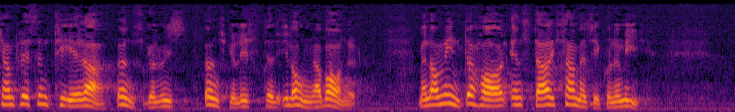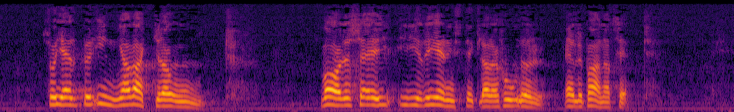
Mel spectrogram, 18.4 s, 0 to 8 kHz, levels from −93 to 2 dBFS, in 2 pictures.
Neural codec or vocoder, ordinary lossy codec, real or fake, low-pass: codec, 16 kHz, 16 kbps, FunCodec, trained on LibriTTS, 50 frames a second; MP3, 32 kbps; fake; 7.2 kHz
